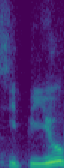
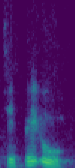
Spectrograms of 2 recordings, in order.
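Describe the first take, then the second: First: The letters are spoken with English letter names. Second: The letters are spoken with Indonesian letter names. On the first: The speaker calls it right. "Bacaannya C P U" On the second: The speaker calls it wrong. "bukan C P U"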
